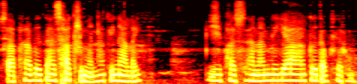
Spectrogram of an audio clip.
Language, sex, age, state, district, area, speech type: Bodo, male, 60+, Assam, Chirang, rural, spontaneous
